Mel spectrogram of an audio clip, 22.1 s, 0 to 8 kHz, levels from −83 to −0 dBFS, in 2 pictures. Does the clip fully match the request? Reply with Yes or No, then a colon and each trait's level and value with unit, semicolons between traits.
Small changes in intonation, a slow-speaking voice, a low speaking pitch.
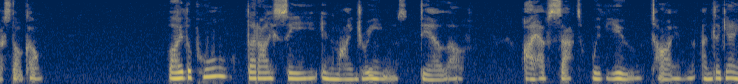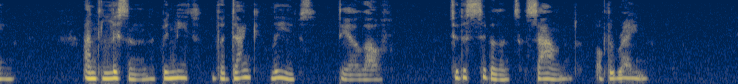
No: narrow, 2.3 semitones; slow, 100 wpm; high, 210 Hz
